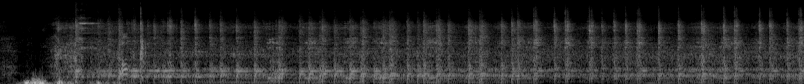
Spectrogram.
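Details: 1992 Arctic Cat snowmobile two-stroke, first start by pull cord with choke on after ignition and safety-switch wiring work. Sharp catch, then a fast, steady crackling idle with even pops and no misses; running properly.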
